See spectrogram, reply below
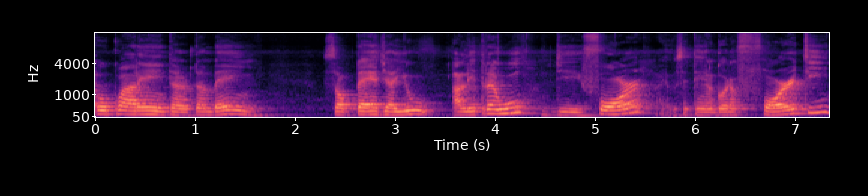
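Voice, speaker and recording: A man's voice: fairly high pitch, darkish tone. Patient man teaching, echoey room. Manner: patient, repeats "né?" often, spells words out letter by letter. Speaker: English teacher. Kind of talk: explaining English numbers to students.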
